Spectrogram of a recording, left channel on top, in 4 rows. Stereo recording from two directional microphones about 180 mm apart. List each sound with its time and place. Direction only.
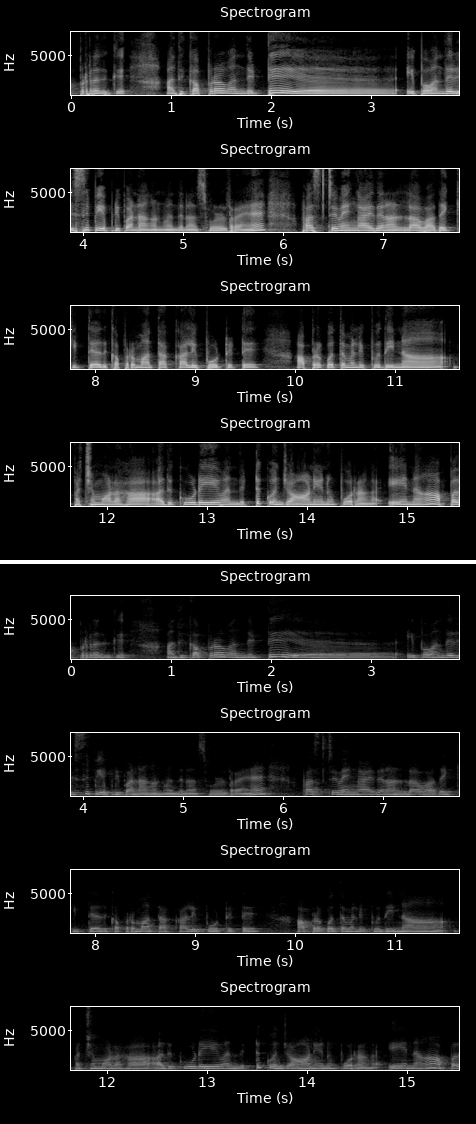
0.1 s a woman's voice: 45° left (ahead or behind)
